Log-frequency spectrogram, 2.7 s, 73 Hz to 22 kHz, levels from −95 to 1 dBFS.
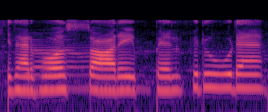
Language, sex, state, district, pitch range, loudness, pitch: Hindi, female, Uttar Pradesh, Budaun, 220-250 Hz, -34 LUFS, 230 Hz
